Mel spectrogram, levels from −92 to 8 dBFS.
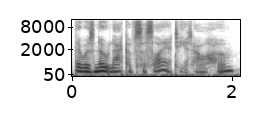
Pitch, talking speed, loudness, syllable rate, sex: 190 Hz, 255 wpm, -18 LUFS, 5.8 syllables/s, female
